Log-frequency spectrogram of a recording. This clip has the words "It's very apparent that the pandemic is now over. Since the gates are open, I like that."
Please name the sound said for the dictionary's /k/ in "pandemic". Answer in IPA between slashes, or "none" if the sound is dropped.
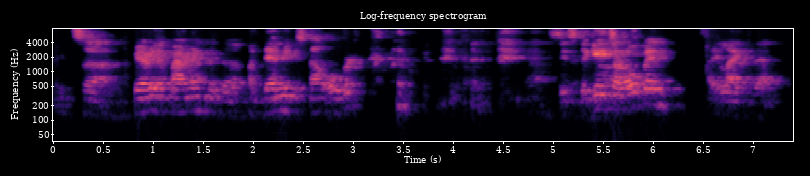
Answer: /k/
